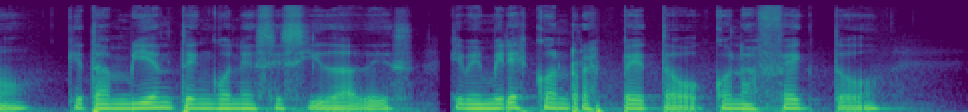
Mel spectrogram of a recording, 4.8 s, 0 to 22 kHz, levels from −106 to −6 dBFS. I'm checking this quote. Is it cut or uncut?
cut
